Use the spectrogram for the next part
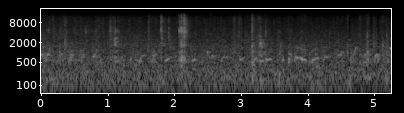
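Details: Sixteen baby guinea pigs at play: soft, short, low chirping notes come in quick irregular runs over steady rustling and pattering of small feet and bedding, with one sharper clatter near the middle.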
